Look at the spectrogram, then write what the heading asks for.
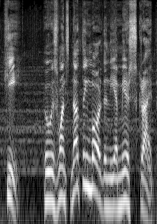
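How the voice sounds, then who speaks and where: A man's voice: fairly high pitch, animated, moderate pace. An actor playing an anxious, bitter city workman in a video game, grumbling warily. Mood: bitter, wary. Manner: wary, bitter.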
